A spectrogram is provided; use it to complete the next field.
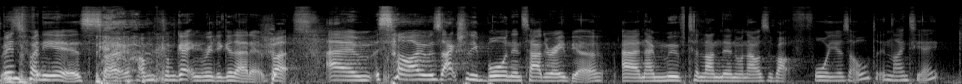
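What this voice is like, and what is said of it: British accent. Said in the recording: “my British accent is fake ... It seems very real”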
